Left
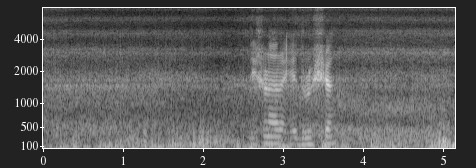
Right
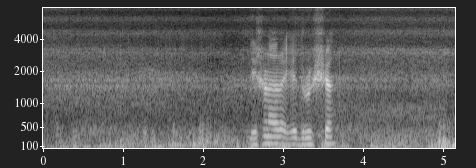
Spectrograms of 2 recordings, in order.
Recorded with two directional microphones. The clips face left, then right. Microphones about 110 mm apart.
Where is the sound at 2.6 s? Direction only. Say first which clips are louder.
Right 4 dB; 20° right (ahead or behind).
